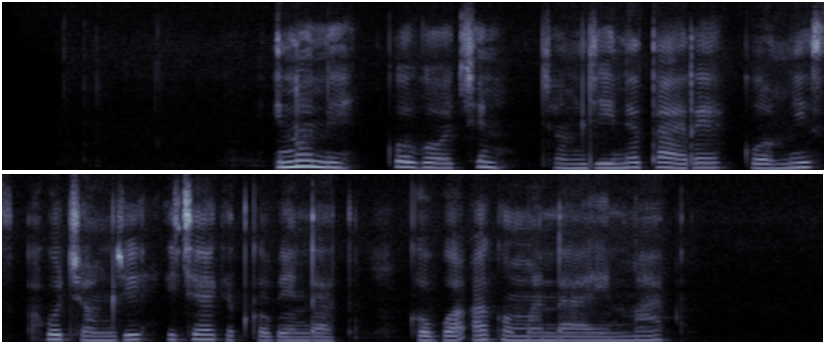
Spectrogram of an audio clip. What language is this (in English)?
Kalenjin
